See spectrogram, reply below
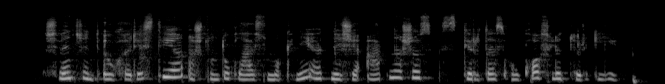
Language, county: Lithuanian, Vilnius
